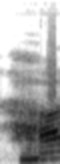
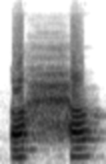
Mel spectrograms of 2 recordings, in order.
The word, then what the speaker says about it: ح: کے ساتھ پڑھیں تو اس میں بالکل کلیئر آواز ہو، ایسا نہ ہو کہ لفظ ہا میں تبدیل ہو جائے، یہ والا، ٹھیک ہے۔ ہا یعنی احا احا احا، اس کا یہ والا جو تلفظ ہے وہ درست ہونا چاہیے۔ جیسے ہم پڑھتے ہیں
